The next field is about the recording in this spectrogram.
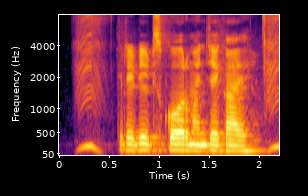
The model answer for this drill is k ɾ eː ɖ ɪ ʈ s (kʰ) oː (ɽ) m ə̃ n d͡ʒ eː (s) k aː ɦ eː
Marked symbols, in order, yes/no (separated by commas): no, no, no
